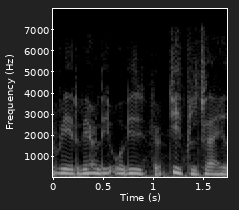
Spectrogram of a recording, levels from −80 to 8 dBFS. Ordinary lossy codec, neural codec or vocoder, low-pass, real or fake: none; autoencoder, 22.05 kHz, a latent of 192 numbers a frame, VITS, trained on many speakers; 7.2 kHz; fake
